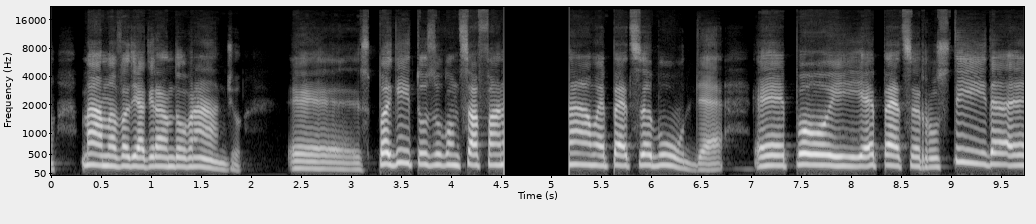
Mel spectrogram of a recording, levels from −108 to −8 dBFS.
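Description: At 4.53 s, right after "spaghitus cun", the speech halts in a rebuffering stall: playback drained its downloaded audio and waited for more data before continuing. The gap lasts until 5.19 s, adding about 0.66 s, and the sound then picks up precisely where it stopped with "e petz'e pudda e", so nothing is skipped. A waveform shows a flat, empty block, and a spectrogram shows a clean vertical band of silence with matching edges on either side.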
